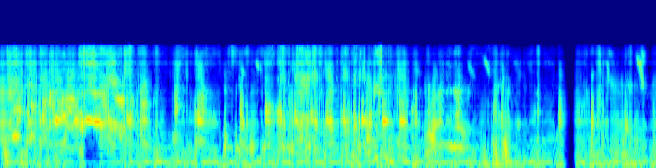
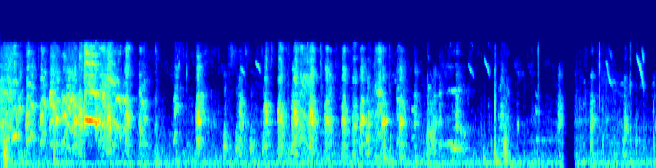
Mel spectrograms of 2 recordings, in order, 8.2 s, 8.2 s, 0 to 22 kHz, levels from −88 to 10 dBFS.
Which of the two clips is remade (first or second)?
first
